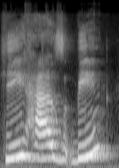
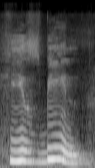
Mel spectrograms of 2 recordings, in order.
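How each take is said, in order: First: He has is said as two full words. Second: He has is shortened to he's.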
